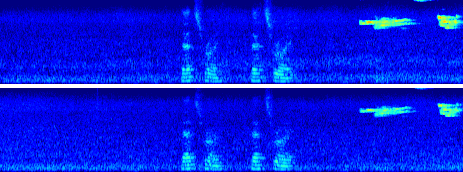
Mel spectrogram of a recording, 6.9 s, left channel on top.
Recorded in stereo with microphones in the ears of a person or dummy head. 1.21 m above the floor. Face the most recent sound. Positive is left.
turn(degrees=70)  # may be behind; listen again after turning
